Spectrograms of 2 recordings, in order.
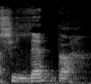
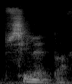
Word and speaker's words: Psilander: Og, og Silander, det er jo det var sådan, det udtales, han hedder jo PSI. Pss, ja. Silander.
